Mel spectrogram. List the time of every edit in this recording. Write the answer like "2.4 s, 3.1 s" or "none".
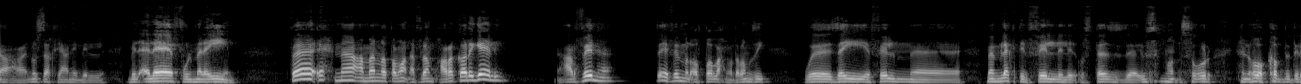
none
